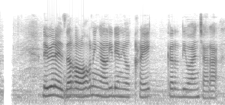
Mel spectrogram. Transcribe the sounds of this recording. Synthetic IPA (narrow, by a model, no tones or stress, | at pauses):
dɛwiɾɛzaɾɔlɔɦɔk̚niŋalidɛnilkɾejkː | ɨrdiwaaɲt͡ʃaɾa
